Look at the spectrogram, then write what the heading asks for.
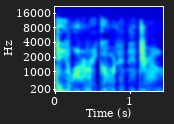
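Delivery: unvoiced, teasing whisper.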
